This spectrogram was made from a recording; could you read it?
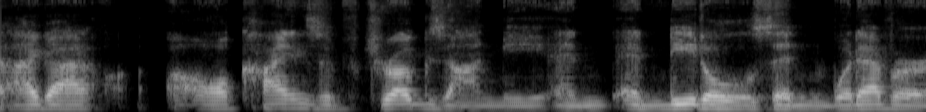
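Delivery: ordinary delivery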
